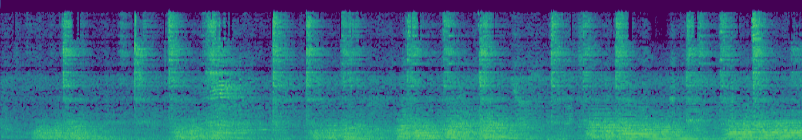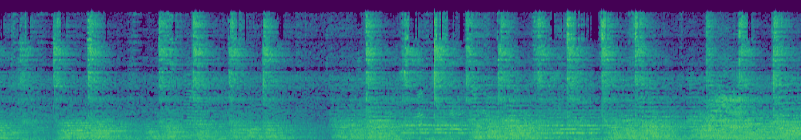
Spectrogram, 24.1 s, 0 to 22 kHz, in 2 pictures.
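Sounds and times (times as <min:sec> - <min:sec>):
orchestra playing brass chords: 0:00.0 - 0:24.0.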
